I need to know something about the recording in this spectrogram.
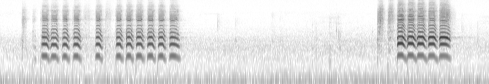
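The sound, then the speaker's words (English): A person mimics duck quacks at ducks in quick, nasal bursts: a run of rapid calls, a pause, then a short final flurry, loud over a low outdoor rumble. “Ducks are not impressed with my ability to speak their native language.”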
